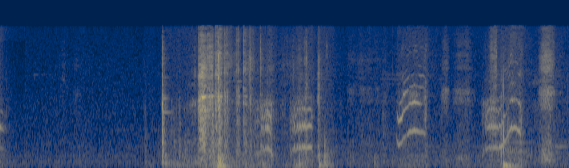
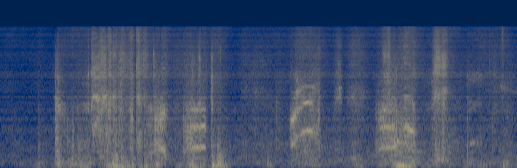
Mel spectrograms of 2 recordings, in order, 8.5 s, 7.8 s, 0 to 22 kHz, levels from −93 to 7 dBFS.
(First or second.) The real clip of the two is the first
